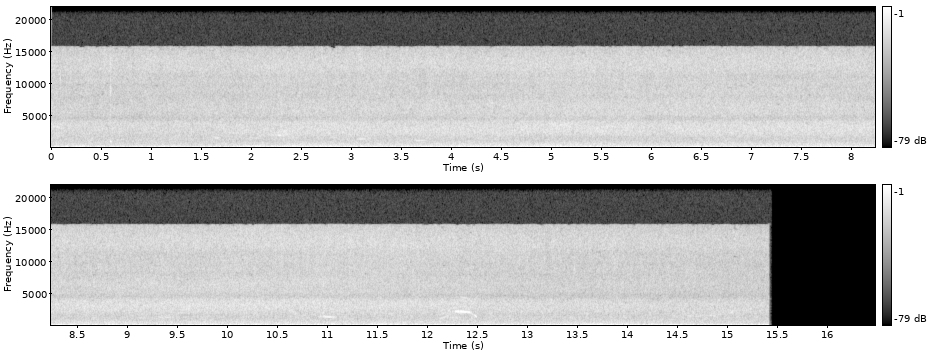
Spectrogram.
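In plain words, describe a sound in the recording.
Wind blows hard, rumbling across a microphone.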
